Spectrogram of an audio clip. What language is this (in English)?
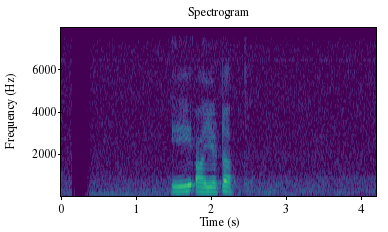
Sinhala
